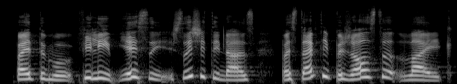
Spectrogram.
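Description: In a non-native accent, a woman speaks at a very slow pace with a high pitch and lively intonation. The sound is dry and close, with no echo. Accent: non-native Russian. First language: not Russian (learned Russian at university) (speaking Russian). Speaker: podcast co-host. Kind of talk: casual chat.

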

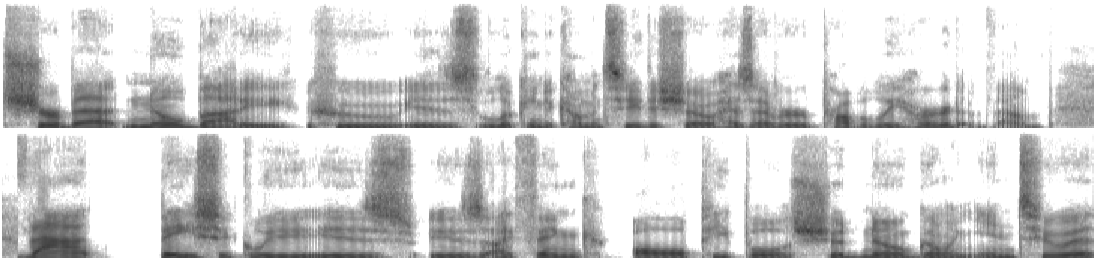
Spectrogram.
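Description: Recorded dry and close with no echo and a quiet background, a man with an American accent talks fairly slowly at a medium pitch. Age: 20s. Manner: animated.

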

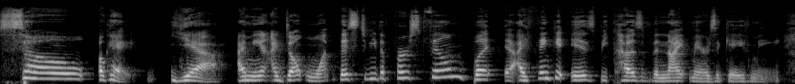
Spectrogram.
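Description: A woman at medium pitch with a West Coast accent, fairly slow with hardly any pauses, very wide pitch swings and big swings in loudness, on a very clean recording with a silent background. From Southern California (Diamond Bar). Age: 40s. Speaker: comedian and writer. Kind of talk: casual chat. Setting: on holiday.

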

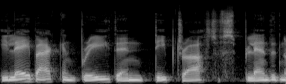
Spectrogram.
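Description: Here a passage gets plain reading aloud.

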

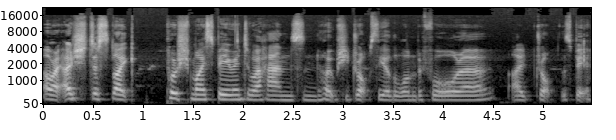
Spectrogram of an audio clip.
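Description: A woman talks at a fairly quick pace and medium pitch. Her intonation is monotone and flat. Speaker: roleplay game player. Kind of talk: casual tabletop roleplay.

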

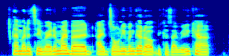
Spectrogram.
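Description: A woman speaks with a New York accent in a fairly low pitch. The recording is very clean, with a silent background. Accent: New York City. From New York City, Spanish Harlem. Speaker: podcast guest, friend of host. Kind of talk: casual chat.

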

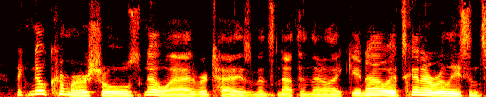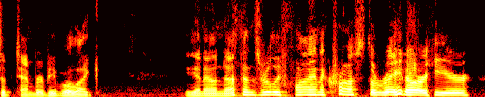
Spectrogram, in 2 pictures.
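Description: A man talks at a moderate pace, his pitch swinging very widely. The background is quiet. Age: 30s. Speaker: gaming podcast co-host. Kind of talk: casual chat.

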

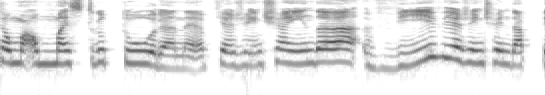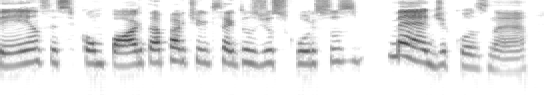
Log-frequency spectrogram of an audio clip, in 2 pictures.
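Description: A woman speaks at a high pitch and a fairly slow pace, with ordinary pitch variation, in a very clean recording with a silent background. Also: dry, close sound with no echo. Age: 20s. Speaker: academic researcher. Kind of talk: interview. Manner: hesitant, many fillers.

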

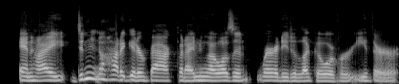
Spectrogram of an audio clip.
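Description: A woman's fairly low voice with vocal fry and ordinary pitch variation, dry and close with no echo, on a very clean recording with a silent background. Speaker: parenting and relationship coach. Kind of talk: podcast interview.

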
